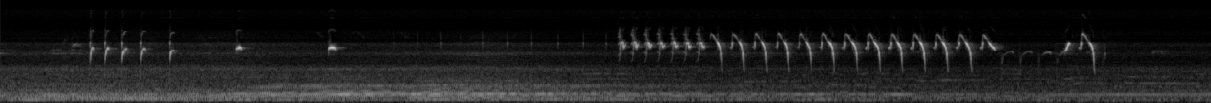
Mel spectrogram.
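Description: White-headed munia calling: a few short high chirps, then a rapid run of about twenty quick downward-sweeping notes lasting some four seconds, then a couple more notes.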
